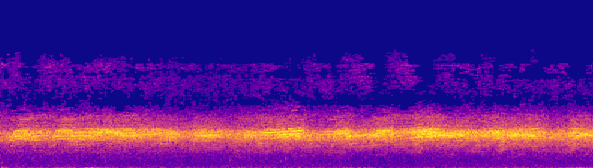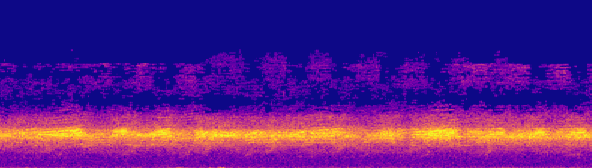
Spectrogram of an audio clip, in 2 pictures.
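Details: Japanese summer cicadas, males singing with their tymbals, forming a constant bright high-pitched drone with faint rhythmic pulsing woven through it and slight surges in loudness.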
